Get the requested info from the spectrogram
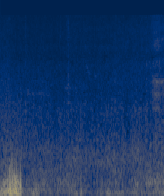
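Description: Wind buffeting a phone microphone: a brief loud gust in the first quarter second, then a faint low rumble.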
